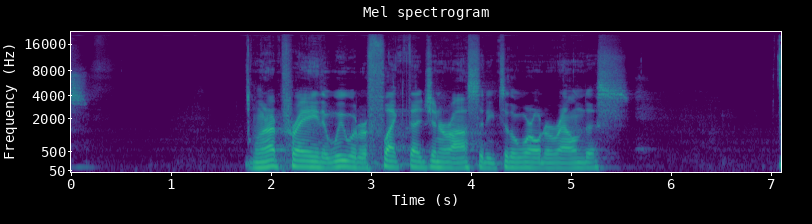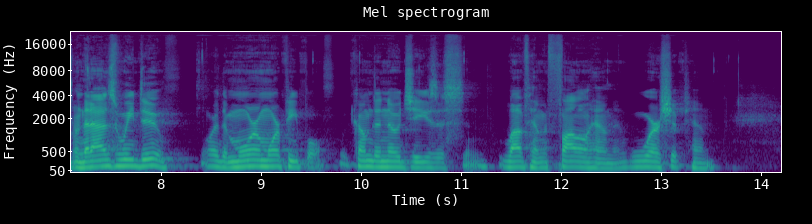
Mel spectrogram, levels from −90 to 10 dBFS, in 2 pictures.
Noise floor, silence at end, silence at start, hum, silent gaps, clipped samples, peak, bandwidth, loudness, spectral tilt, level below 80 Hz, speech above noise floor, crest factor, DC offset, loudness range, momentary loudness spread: -76 dBFS; 0.65 s; 0 s; none; none; under 0.1%; -8 dBFS; over 20 kHz; -30 LUFS; -5 dB/octave; -72 dBFS; 47 dB; 22 dB; under 0.1%; 3 LU; 13 LU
